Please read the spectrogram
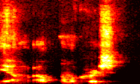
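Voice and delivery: barely whispered, hushed, under-the-breath mutter. Acting out someone admitting their faith, muttering under breath. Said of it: "underneath your breath".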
